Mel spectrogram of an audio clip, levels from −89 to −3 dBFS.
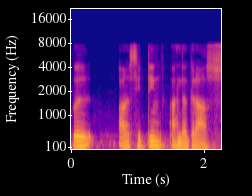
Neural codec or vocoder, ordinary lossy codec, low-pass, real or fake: codec, 16 kHz, 1 kbps, FunCodec, trained on Chinese and English, 50 frames a second; none; none; fake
